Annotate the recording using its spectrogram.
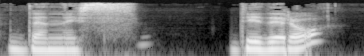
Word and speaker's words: Denis Diderot: Og så har jeg lest, nå må du rette meg på uttalen her, Heine, men det er en opplysningsfilosof som heter Denis Diderot. – Ja. – Er det riktig? – Bra.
